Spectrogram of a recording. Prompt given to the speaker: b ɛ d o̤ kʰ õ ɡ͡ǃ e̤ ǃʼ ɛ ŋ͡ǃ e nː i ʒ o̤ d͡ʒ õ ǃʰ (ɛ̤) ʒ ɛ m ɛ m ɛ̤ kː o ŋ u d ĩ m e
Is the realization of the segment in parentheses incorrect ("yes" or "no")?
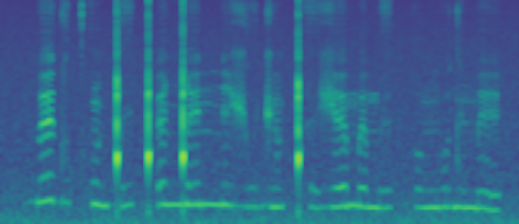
no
